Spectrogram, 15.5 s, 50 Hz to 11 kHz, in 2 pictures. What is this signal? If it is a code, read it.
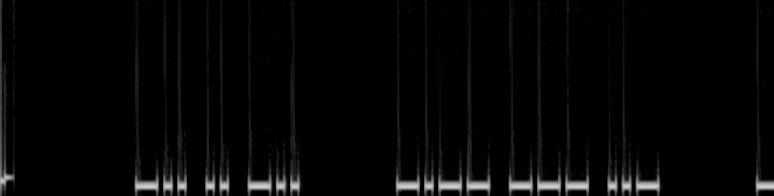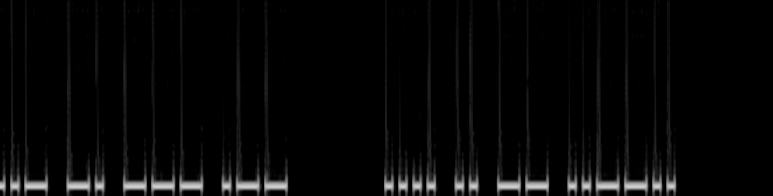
Morse code, heard as a keyed tone, about 17 wpm, 700 Hz. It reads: DID YOU KNOW HIM?
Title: 2x Word-Spacing - Sentences from Top 100 Words - 17wpm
